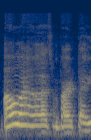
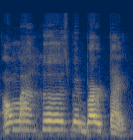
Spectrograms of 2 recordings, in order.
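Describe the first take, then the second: First: "on my husband's birthday" high and loud; amazed emphasis. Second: "on my husband's birthday" slow and firm; measured emphasis. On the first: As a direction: repeat "on my husband's birthday" with raised pitch and volume. Repeats phrase more emphatically. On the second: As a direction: say "on my husband's birthday" slowly, with weight. First take of repeated phrase. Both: Real, not acted.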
